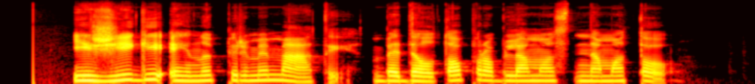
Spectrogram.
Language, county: Lithuanian, Panevėžys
